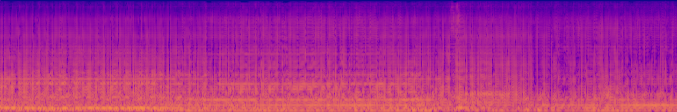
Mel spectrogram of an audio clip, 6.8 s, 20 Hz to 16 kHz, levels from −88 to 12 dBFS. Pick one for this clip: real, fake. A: fake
